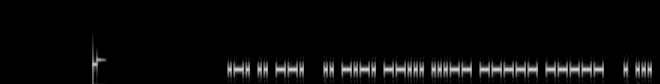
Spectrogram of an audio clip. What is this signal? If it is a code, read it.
Morse code, heard as a keyed tone, about 40 wpm, 700 Hz. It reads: RIG IC7300 ES
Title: Practice QSO - Exchange 2 - Info - 40wpm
